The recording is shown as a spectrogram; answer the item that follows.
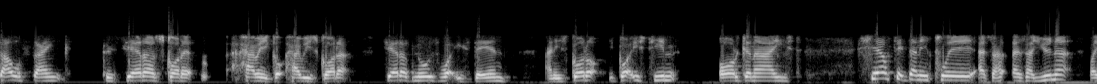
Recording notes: Clyde 1 Superscoreboard. Take your calls as we react live.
